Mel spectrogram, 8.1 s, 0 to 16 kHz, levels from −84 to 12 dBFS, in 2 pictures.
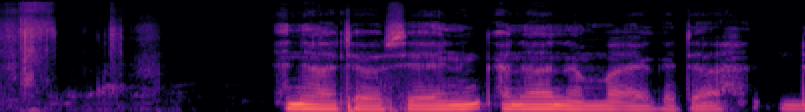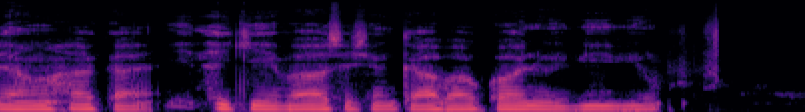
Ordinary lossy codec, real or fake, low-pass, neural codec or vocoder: none; real; 14.4 kHz; none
